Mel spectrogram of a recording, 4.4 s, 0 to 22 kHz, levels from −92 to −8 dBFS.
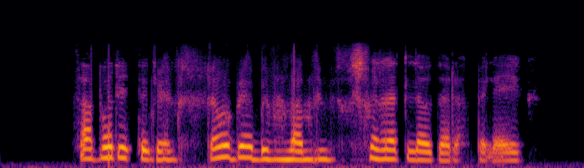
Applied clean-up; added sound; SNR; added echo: neural diffusion model UNIVERSE++.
